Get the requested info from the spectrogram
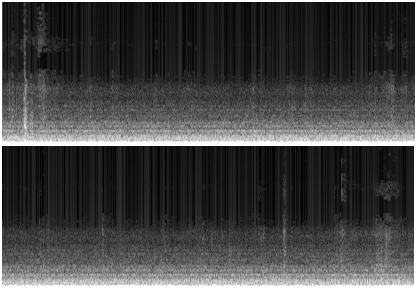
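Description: Steady low hum and rush inside a parked car's cabin: the engine idling with the air conditioning blowing, and a few faint clicks.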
